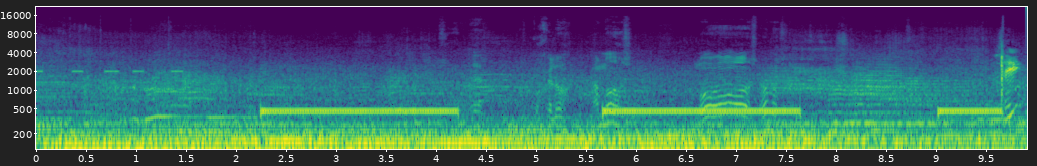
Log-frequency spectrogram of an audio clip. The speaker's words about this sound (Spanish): ¿Dónde narices nos has traído? ¿Qué, es este ruido infernal que nos has puesto al lado de una puta autopista?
